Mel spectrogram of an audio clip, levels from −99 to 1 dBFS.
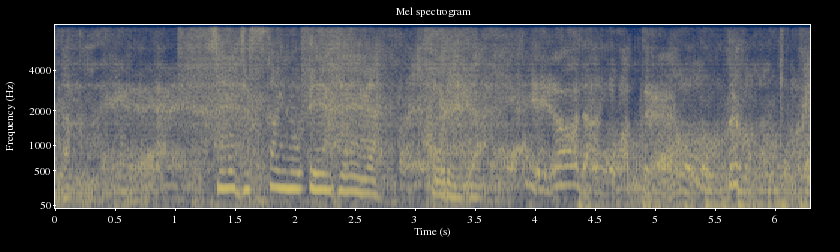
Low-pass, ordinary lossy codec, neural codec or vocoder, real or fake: none; none; codec, 16 kHz, 4.8 kbps, FACodec; fake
